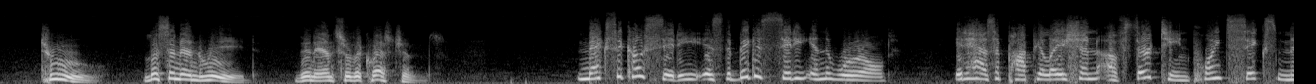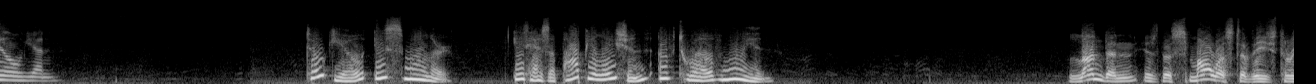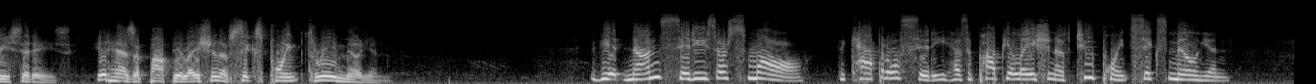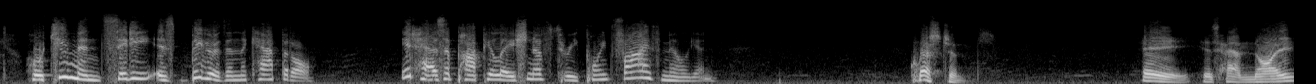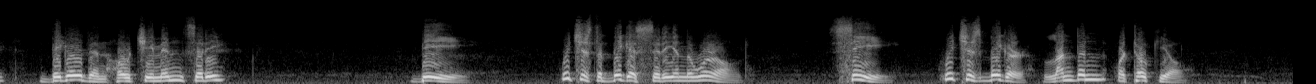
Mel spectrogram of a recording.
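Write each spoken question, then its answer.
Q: Is Hanoi bigger than Ho Chi Minh City?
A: No, it isn't. Ho Chi Minh City is bigger.

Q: Which is the biggest city in the world?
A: Mexico City

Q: Which is bigger, London or Tokyo?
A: Tokyo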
